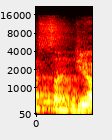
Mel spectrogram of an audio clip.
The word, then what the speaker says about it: संज्ञा: कि जो संज्ञा है, ज्ञ है, उसको आम बोलचाल रूप में जो है ग और य के रूप में पढ़ लिया गया है, जिसके कारण उसको संज्ञा पढ़ दिया जाता है। लेकिन वास्तविक जो उच्चारण है इसका संज्ञा होता है।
